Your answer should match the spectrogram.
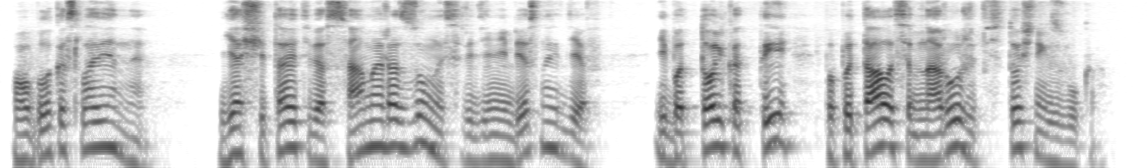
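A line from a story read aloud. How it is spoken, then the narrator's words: Playful sweet voice. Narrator (Russian): Шри Радха шутливо сказала сладким голосом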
